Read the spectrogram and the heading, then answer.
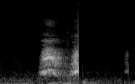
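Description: A puppy lets out one loud, high-pitched bark, stretched into a brief yelping whine, then gives a much fainter short yip a moment later. No one speaks.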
